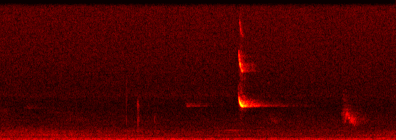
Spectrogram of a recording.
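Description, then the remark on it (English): A bird banded red, yellow, green gives a sharp, high-pitched chip, followed later by a fainter second chip, over a steady low rumbling background noise. No one speaks. “Yes, red, yellow, green is the doe here that's chipping.”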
